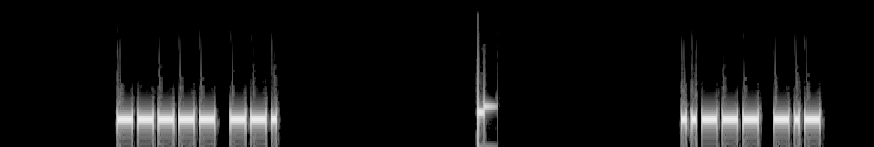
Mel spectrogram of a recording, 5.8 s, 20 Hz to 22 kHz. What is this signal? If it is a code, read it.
Morse code, heard as a keyed tone, about 36 wpm, 700 Hz. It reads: 0 G 2 K
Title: Single-Letter Single-Number 35wpm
